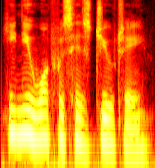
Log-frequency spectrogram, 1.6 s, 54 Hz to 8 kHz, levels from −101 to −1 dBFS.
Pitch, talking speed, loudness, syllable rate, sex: 115 Hz, 230 wpm, -16 LUFS, 4.9 syllables/s, male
